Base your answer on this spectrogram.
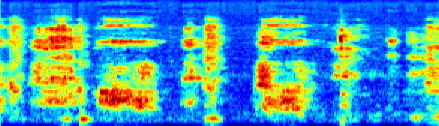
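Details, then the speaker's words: An adult imitates quick, short, effortful breaths in rapid succession to illustrate chronic dyspnea (shortness of breath) in COPD, where patients are always short of breath when moving around. "then they chronic dyspnea dyspnea is the medical term for shortness of breath so they're just always short of breath right moving around and"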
